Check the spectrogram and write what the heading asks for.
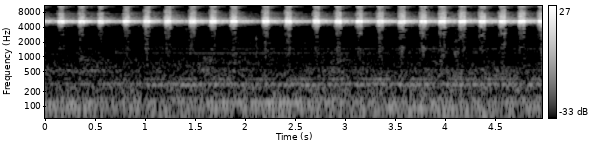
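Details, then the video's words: Cricket giving a regular series of high, clear pulsed chirps, roughly two or three each second, evenly spaced throughout, with only a soft low hum beneath. "Cricket Chirping"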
